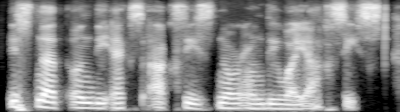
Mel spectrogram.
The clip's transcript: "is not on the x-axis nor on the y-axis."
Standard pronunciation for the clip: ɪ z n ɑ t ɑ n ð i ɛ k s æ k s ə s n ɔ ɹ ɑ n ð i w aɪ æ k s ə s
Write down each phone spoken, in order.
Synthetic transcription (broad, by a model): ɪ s n ɑ t ɑ n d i ɛ k s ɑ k s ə s n ɔ ɹ ɑ n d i w aɪ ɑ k s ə s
